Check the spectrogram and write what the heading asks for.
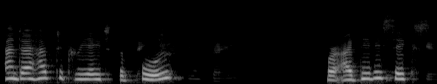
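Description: A woman's voice: a little high, unhurried, mellow. Woman explaining tech step by step, muffled. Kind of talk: technical presentation. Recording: dull lo-fi webinar audio.

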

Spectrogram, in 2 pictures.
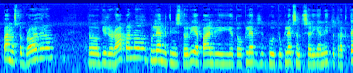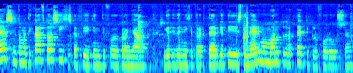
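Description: An older woman publisher with a voice on the high side tells animated anecdotes during a live interview, acting out the dialogue. It takes place in a bookshop event room, and the recording is echoey with faint background noise.

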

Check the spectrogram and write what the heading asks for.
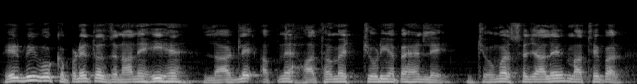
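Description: A man voicing a gruff, stern older strongman who scolds and taunts, in a storybook reading. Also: medium pitch, measured pace, darkish tone, natural voice. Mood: taunting. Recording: dull lo-fi recording.

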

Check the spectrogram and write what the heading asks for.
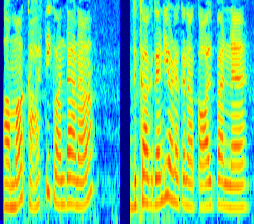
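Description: A woman's voice: high voice, brisk, bright, forceful tone. A woman voicing a blunt teenage schoolgirl who scolds her friend. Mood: scolding.

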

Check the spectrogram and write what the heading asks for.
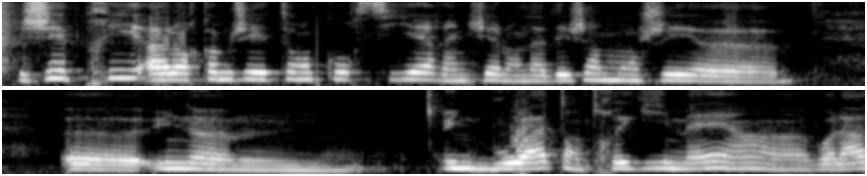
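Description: A woman who is hoarse from being ill, chatting casually to camera as she shows her groceries, rambling with many fillers and restarts. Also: medium pitch, warm tone. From France. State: hoarse from illness. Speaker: vlogger showing her groceries.

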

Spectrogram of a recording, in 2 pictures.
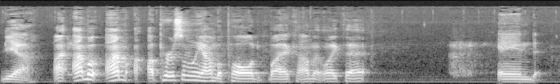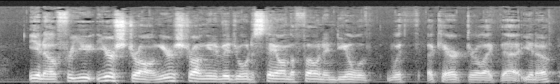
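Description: A man's voice: mid-range voice, a little fast. A man acting as a supervisor on a phone call, effusive and overly sympathetic.

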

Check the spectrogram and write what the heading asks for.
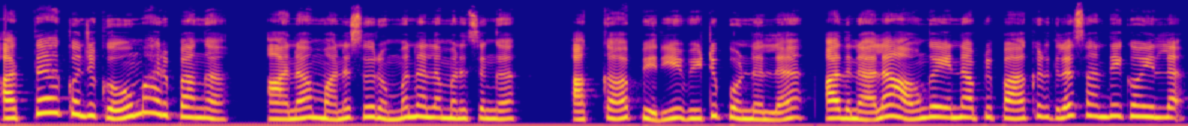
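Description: A woman voicing a meek, patient young daughter-in-law in a cartoon story, speaking gently and soothingly. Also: high voice, brisk, no echo, natural voice. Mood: gentle.

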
